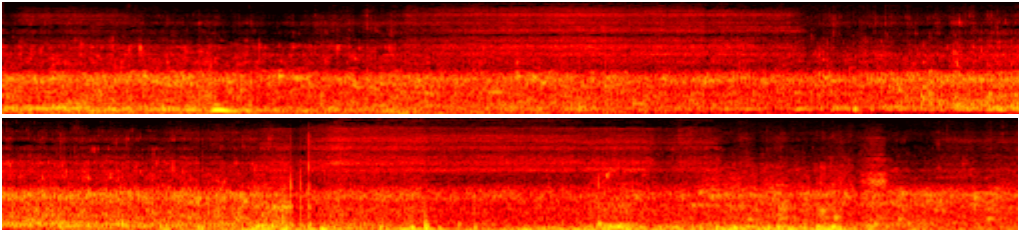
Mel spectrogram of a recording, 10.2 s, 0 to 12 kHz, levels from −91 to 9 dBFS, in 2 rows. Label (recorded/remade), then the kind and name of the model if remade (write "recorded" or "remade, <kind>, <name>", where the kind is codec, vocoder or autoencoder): recorded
